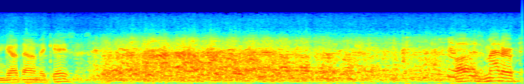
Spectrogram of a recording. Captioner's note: audience laughter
